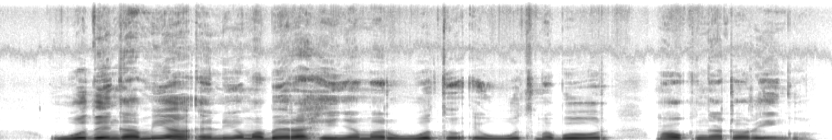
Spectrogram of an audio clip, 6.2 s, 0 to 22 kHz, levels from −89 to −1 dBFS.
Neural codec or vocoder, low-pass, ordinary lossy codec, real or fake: none; none; none; real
